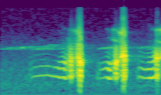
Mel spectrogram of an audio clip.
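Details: Wood frog in Canada gives three hoarse, clucking notes, each a brief rasp about half a second apart, as its breeding-season mating call, with a faint steady whistle-like tone underneath.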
